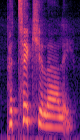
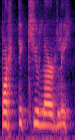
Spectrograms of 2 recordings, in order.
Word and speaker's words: particularly: i think this is the hardest regarding the pronunciation particularly now let me pronounce it slowly i think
